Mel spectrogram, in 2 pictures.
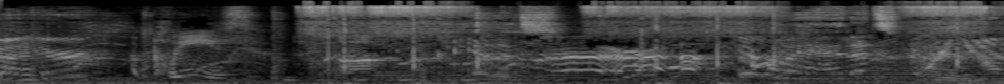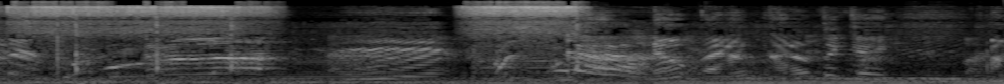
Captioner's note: grunting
